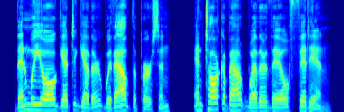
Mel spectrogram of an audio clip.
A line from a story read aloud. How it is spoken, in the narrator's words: Jobs said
